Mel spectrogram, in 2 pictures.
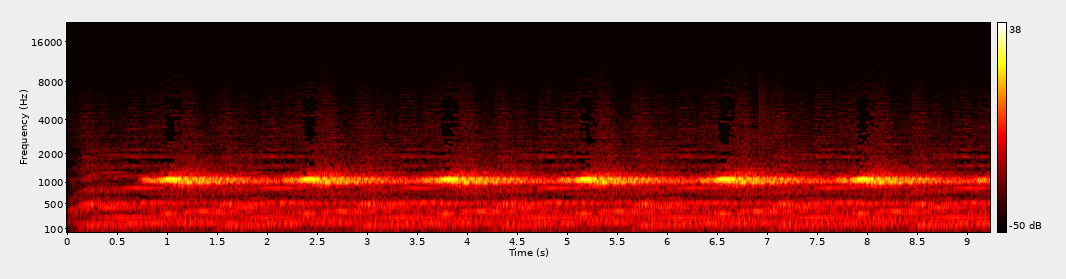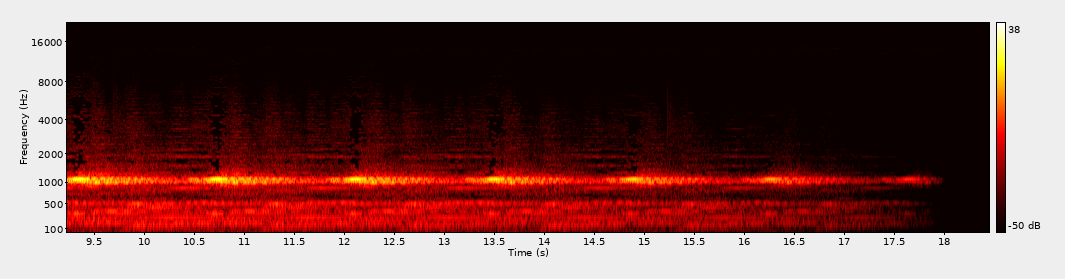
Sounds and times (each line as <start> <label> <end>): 0.1 Spaceship emergency alarm 18.0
